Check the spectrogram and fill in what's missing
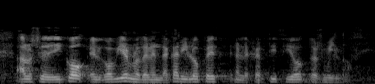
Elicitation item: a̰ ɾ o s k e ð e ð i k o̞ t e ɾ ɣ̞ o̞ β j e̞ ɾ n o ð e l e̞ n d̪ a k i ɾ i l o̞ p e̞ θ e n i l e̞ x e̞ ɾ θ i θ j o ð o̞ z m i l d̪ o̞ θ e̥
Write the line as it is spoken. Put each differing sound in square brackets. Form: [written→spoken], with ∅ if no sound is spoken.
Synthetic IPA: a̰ [ɾ→l] o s k e ð e ð i k o̞ [t→ʔ] e [ɾ→l] ɣ̞ o̞ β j e̞ ɾ n o ð e l e̞ n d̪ a k [i→a] ɾ i l o̞ p e̞ θ e n [i→e] l e̞ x e̞ ɾ θ i θ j o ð o̞ z m i l d̪ o̞ θ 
